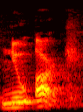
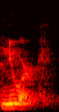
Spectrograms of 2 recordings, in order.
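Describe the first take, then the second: First: The name is said as two separate words. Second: The name is said as one blended word. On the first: The speaker calls it right. "It's like it's two words" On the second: The speaker calls it wrong. "it's not Newark"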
